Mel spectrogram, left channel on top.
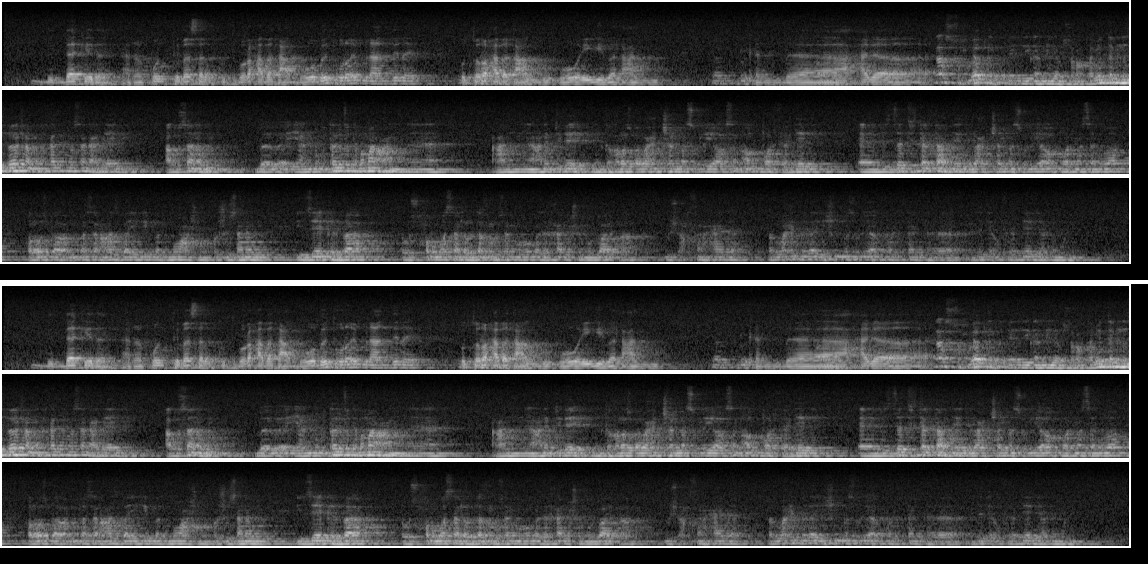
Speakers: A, on the right; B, on the right.
A: د- ده كده انا كنت مثلا كنت بروح ابات عنده هو بيته قريب من عندنا هنا
B: بالظبط
A: كنت اروح ابات
B: يعني
A: عنده وهو يجي يبات عندي
B: ده ب-
A: كان آه،
B: ايوه
A: حاجة
B: لا الصحبه
A: تفك...
B: بتاعت ابتدائي دي جميله بسرعه طب انت بالنسبه لك لما دخلت مثلا اعدادي او ثانوي ب- ب- يعني مختلفه تماما عن عن عن ابتدائي ان انت خلاص بقى واحد شال مسؤوليه اصلا اكبر في اعدادي آه، بالذات في ثالثه اعدادي الواحد شال مسؤوليه اكبر مثلا هو خلاص بقى مثلا عايز بقى يجيب مجموع عشان يخش ثانوي يذاكر بقى واصحابه مثلا لو دخلوا ثانوي وهو ما دخلش الموضوع يبقى مش احسن حاجه فالواحد بدا يشيل مسؤوليه اكبر في ثالثه اعدادي او في اعدادي عموما يعني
